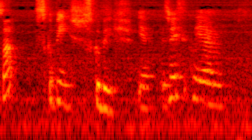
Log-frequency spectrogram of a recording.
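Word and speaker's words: escabeche: And how do you pronounce that? Scabiche.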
